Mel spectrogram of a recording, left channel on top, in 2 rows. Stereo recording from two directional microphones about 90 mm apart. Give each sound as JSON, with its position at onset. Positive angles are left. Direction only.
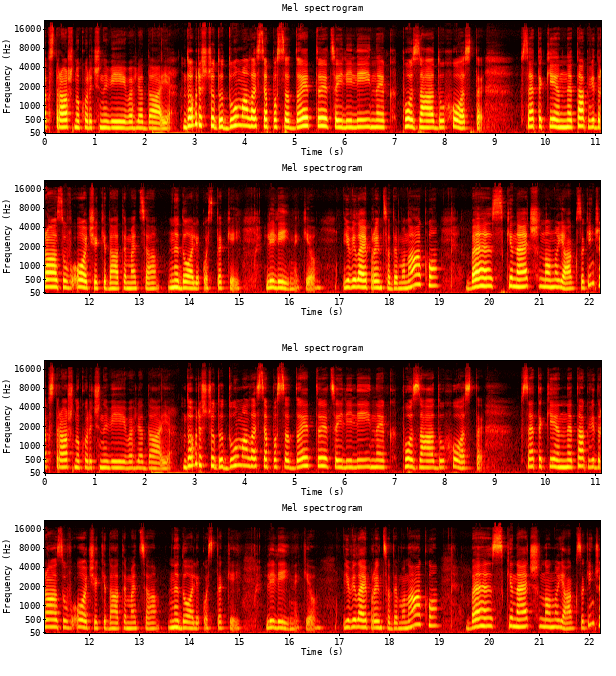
{"t": 0.0, "sound": "speech", "side_deg": 30}
{"t": 2.8, "sound": "a woman's voice", "side_deg": 45}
